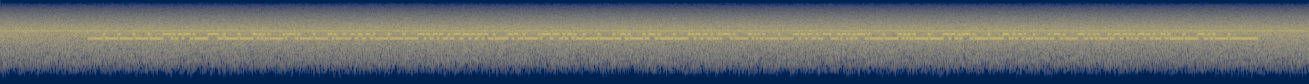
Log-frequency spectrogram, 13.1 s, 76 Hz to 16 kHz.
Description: RTTY (50 baud, 450 Hz shift), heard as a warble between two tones, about 1600 Hz centre, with radio static and a steady whistle near 2240 Hz. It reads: TREGUI LA LLENGUA PER PODER ENGANXAR UN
